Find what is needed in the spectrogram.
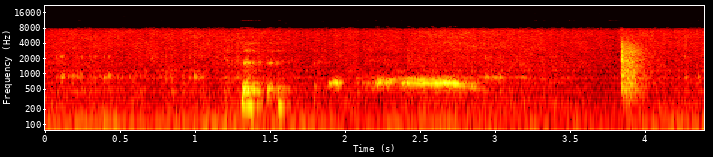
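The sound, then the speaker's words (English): A bird calls outdoors, a few soft, cooing notes over a steady low hum, followed by a brief rustling burst near the end. “My cat's looking for a bird now.”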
